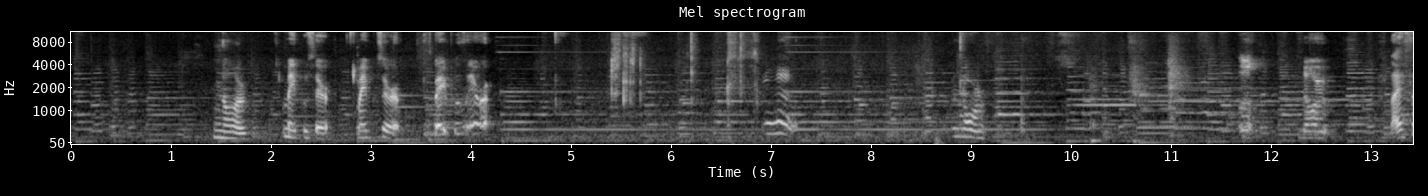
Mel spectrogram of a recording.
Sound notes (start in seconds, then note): 7.2 gags; 10.2 heavy footsteps; 11.7 grunts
